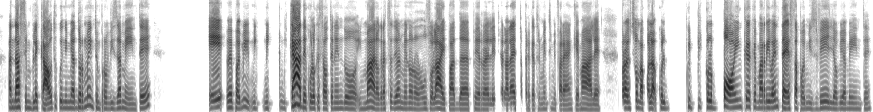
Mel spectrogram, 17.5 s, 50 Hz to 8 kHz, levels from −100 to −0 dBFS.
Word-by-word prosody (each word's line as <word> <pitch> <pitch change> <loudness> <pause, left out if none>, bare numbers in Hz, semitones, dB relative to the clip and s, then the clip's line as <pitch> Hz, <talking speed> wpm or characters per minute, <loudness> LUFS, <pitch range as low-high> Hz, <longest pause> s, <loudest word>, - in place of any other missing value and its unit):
andasse 180 +1 +3
in 165 - -13
blackout, 165 -2 +2
quindi 170 -1 -8
mi 165 - -6
addormento 180 +4 -3
improvvisamente 155 - -5 1.2
e 185 +4 +7
po 180 +2 -2
poi 160 -2 -2
mi 190 -1 -6
mi 160 -1 -13
mi 155 -2 -12 0.2
mi 160 -3 -22
cade 230 - +10
quello 160 -2 -3
che 165 - -11
stavo 150 -1 -5
tenendo 155 -1 -8
in 145 +3 -16
mano 165 -3 +3
grazie 145 +4 -8
a - - -20
Dio 160 - -5
almeno 150 -2 -8
non 140 -2 -9
uso 145 0 -10
l'iPad 140 -2 0
per 140 -2 -7 0.2
leggere 135 0 -10
a - - -1
letto 150 +1 -2
perché - - -14
altrimenti 140 +2 -15
mi 135 - -19
farei 125 -1 -5
anche 135 -1 -8
male. 130 -3 -1 0.4
Però, 170 +1 +2
insomma, 160 -1 -2
quella 160 -1 +2
quel 160 -2 -7 0.3
quel 200 -6 -12
piccolo 180 -3 -6
"boink" 190 +2 +4
che 185 - -7
m'arriva 170 0 -1
in 195 +2 -5
testa 150 0 +3
poi 145 -1 -9
mi 150 0 -14
sveglia 155 +1 -7
ovviamente. 145 -1 -11
155 Hz, 180 wpm, -23 LUFS, 145-170 Hz, 1.2 s, cade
